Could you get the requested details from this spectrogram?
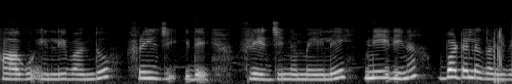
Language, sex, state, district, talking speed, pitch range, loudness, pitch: Kannada, female, Karnataka, Bidar, 105 wpm, 240-310 Hz, -21 LUFS, 265 Hz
